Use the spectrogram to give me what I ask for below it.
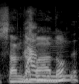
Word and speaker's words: Thunderbird: El Thunderbird, pero que los japoneses lo pronuncian en el Sandabado.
